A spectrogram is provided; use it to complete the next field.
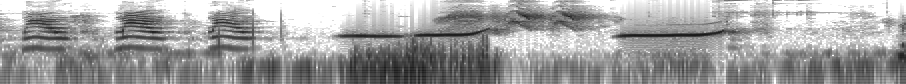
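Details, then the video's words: Talking parrot indoors gives three nasal, meow-like calls, then a long rising whistle over a rough rustling noise, some chatter, and another rising whistle. "Talking Parrot Natural Sounds Compilation"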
